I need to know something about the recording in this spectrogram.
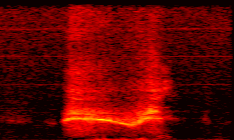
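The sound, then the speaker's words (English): A single breathy attempt at a whistle, mostly rushing air with a thin tone that dips and rises again, lasting under a second, fairly loud with no talking. “Now, I wish I could whistle. If I could, I'd go like this.”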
